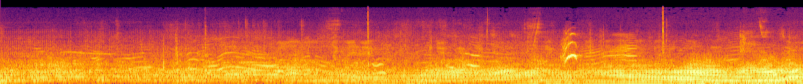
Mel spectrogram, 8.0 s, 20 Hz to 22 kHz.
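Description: Twin Pratt & Whitney R-985 Wasp Junior radial engines of a Beech C-45 Expeditor droning overhead during a flying display pass, growing louder in the second half as the aircraft comes closer. Voices of people talking nearby are heard over it.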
